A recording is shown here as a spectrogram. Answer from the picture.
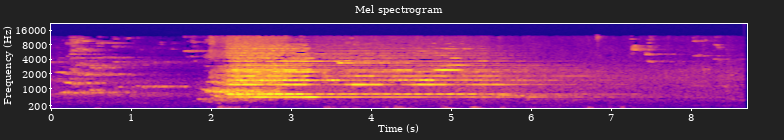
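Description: Basketball arena game-clock horn sounding about two seconds in to end the third quarter: a loud, steady multi-tone blast that fades away over the next few seconds.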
